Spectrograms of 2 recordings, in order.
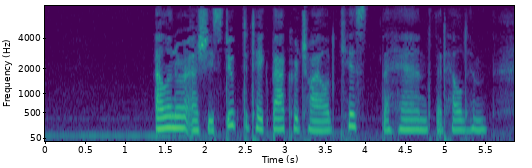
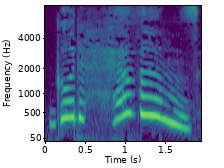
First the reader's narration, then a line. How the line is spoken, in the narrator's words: exclaimed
